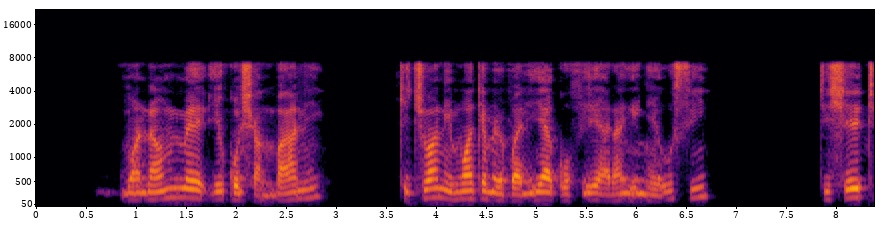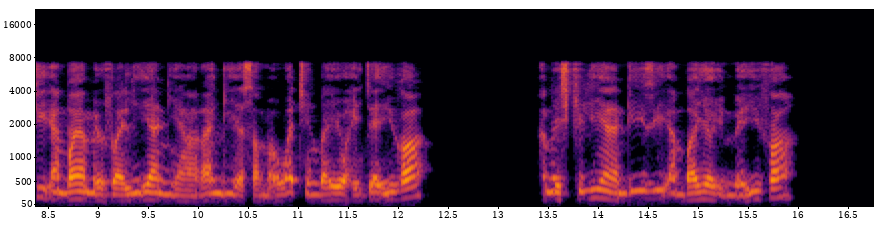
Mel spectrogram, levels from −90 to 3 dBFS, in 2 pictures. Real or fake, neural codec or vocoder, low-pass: fake; codec, 16 kHz, 2 kbps, FreqCodec, larger model; 7.2 kHz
